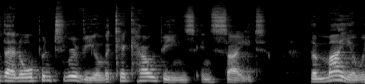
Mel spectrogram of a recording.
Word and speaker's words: cacao: today and the maya word for chocolate is cacao which is how you pronounce the word which i showed you earlier there cacao that's how it's pronounced the maya used chocolate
